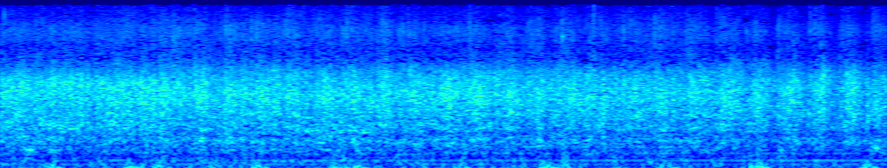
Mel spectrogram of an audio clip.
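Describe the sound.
Audience applause offered in tribute to a neighborhood folk club, a dense, even roar of clapping that holds at a constant level for the whole stretch, with no voices.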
